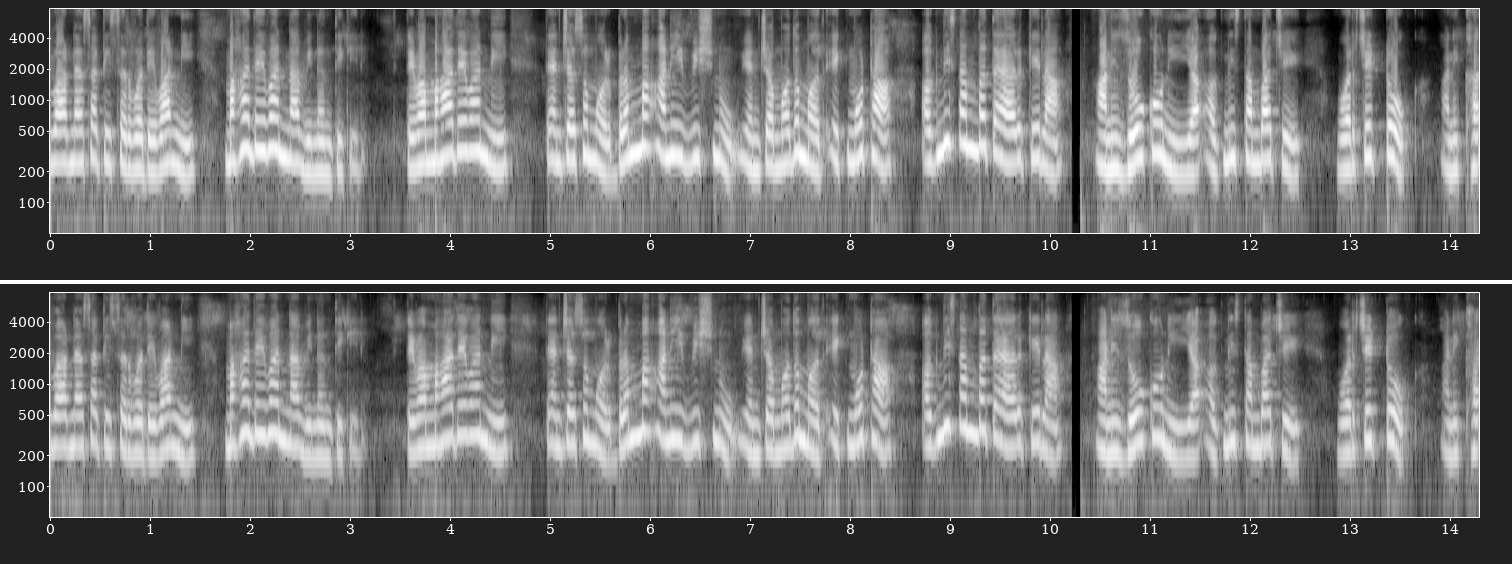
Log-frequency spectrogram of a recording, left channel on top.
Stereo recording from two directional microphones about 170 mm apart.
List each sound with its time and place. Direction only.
0.0 s a woman's voice: 30° left (ahead or behind)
